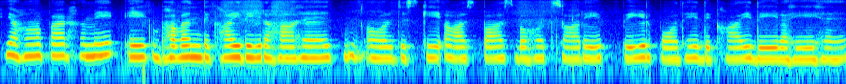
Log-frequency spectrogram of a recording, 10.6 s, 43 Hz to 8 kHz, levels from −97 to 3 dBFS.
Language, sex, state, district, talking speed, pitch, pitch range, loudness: Hindi, female, Goa, North and South Goa, 115 wpm, 220 Hz, 215-230 Hz, -31 LUFS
